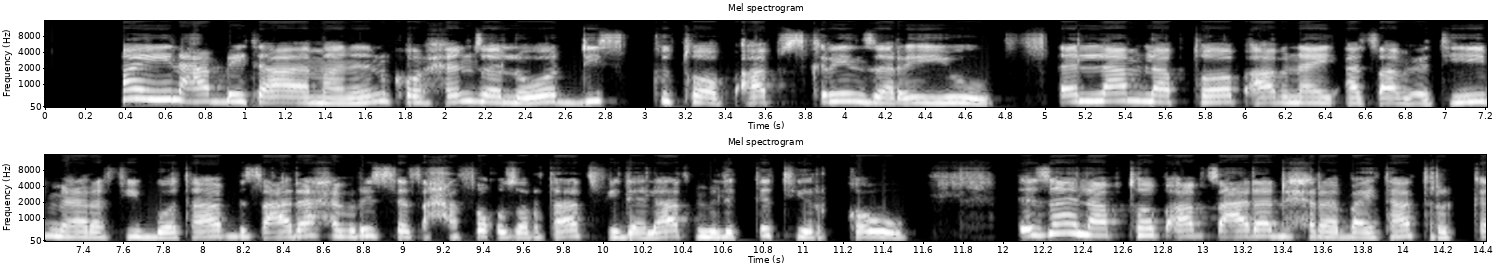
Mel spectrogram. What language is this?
Tigrinya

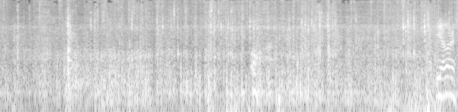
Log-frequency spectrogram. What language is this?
Spanish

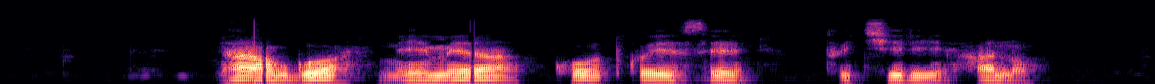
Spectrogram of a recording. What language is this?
Kinyarwanda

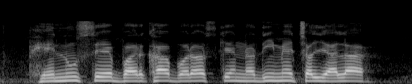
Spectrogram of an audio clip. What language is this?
Bhojpuri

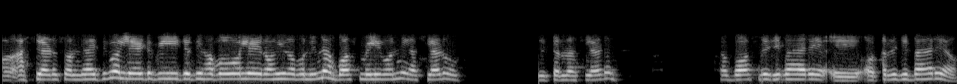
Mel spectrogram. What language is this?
Odia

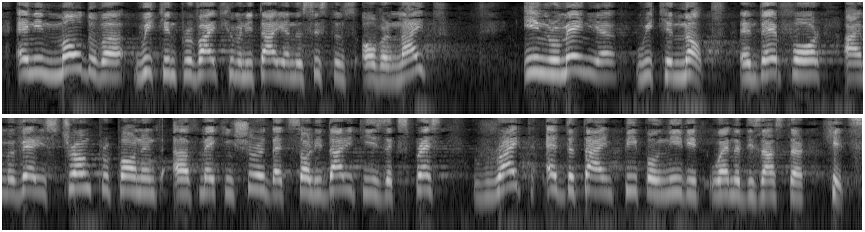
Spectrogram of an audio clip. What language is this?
English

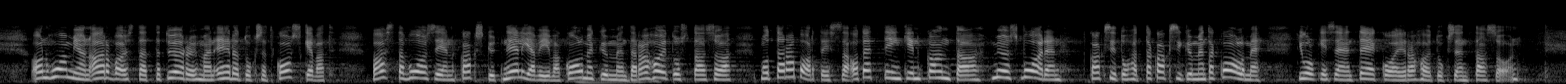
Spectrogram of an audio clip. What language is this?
Finnish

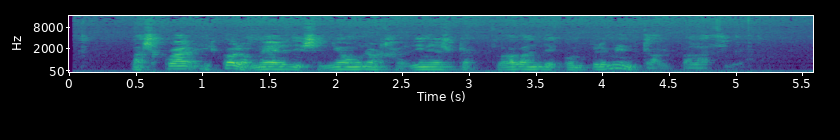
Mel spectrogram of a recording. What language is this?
Spanish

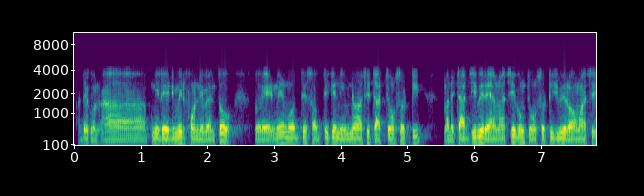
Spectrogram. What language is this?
Bangla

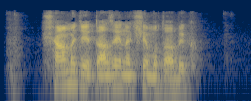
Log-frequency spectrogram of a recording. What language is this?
Sindhi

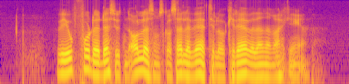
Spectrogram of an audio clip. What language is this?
Norwegian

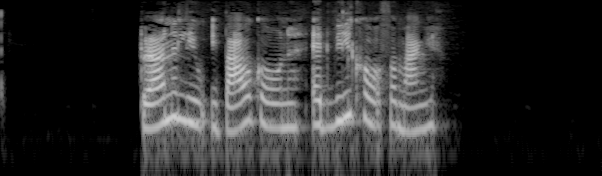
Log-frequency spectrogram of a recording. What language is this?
Danish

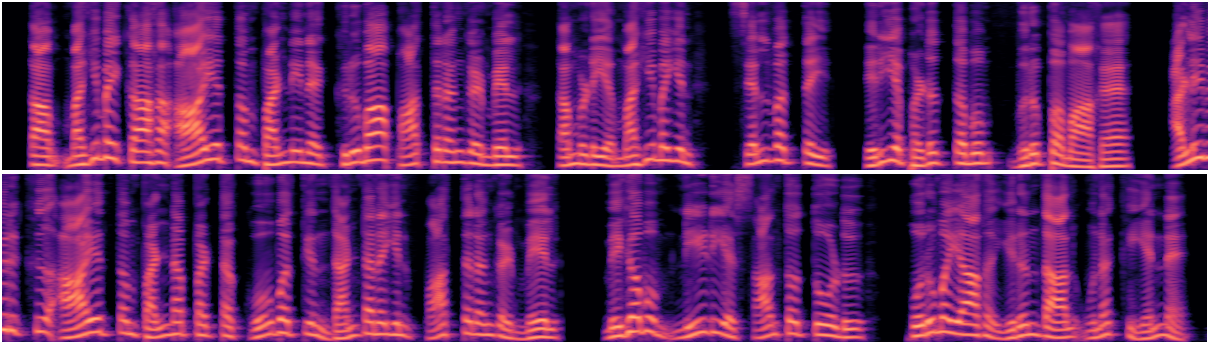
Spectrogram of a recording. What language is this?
Tamil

